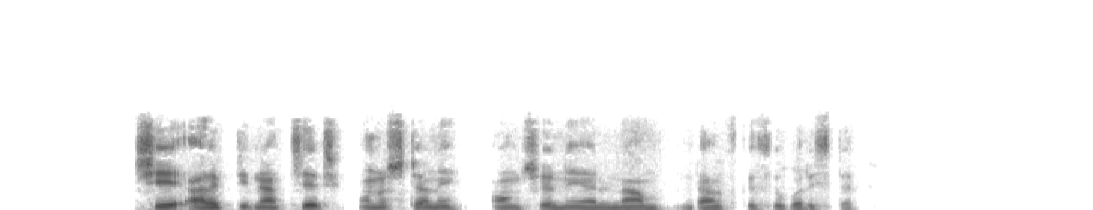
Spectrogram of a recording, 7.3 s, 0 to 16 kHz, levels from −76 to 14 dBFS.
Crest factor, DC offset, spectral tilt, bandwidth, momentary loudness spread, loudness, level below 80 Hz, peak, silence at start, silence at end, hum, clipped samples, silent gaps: 22 dB; under 0.1%; -4 dB/octave; 7.6 kHz; 14 LU; -21 LUFS; -56 dBFS; -2 dBFS; 0.9 s; 1.6 s; none; under 0.1%; 3.21-3.28 s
